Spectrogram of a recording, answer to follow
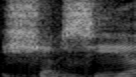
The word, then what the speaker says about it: الشمس: ورا اللام حرف، مثل عندي الشمس، الشمس، ما علي بالألف، الشين اللفظة الشمس، إذا جت وراها شين اللام تلفظ؟ لا، اللام ما تلفظ، ايش قلت؟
